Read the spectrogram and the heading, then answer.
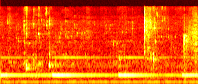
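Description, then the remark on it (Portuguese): Water trickles and splashes into a drinking glass in a few short bursts, moderately quiet, over a steady low electrical hum with no one talking; a person tops the glass up with a little more water. “Separa seu copo com água, deixa eu encher um pouquinho mais o copo, porque eu já bebi.”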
